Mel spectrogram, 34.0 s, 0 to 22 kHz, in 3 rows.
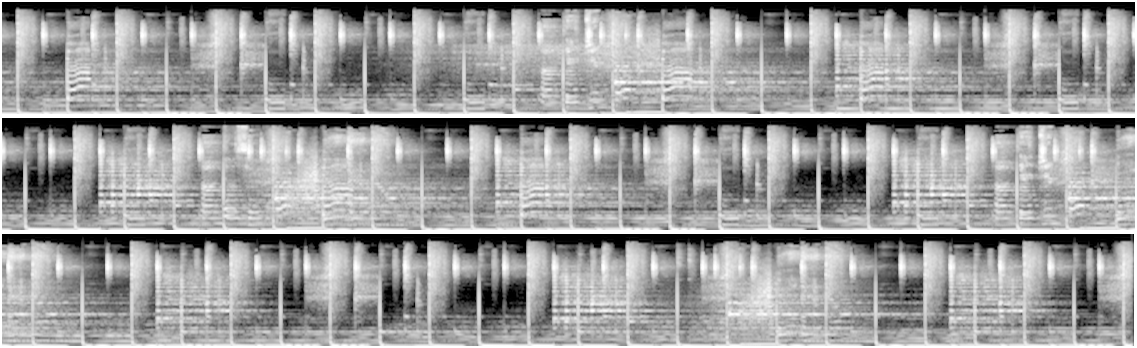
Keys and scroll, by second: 0.7 space, 1.5 space, 1.9 v, 3.8 ctrl+t, 6.8 Return, 8.3 ctrl+t, 10.6 Return, 13.1 Delete, 13.4 space, 13.7 v, 16.0 Left, 16.1 Left, 16.1 Left, 16.2 Left, 16.9 space, 17.9 ctrl+t, 21.2 Return, 23.5 ctrl+t, 24.7 Return.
